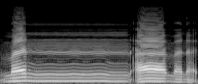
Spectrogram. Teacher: nun sukun bertemu dengan huruf hamzah cara membacanya nunnya dijelaskan dengan jelas Suara nunnya Man amana tidak boleh ditahan Man amana tidak tapi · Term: izhar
